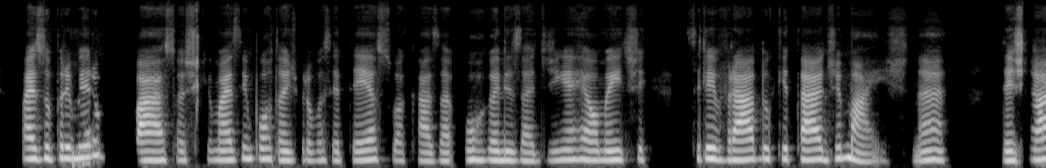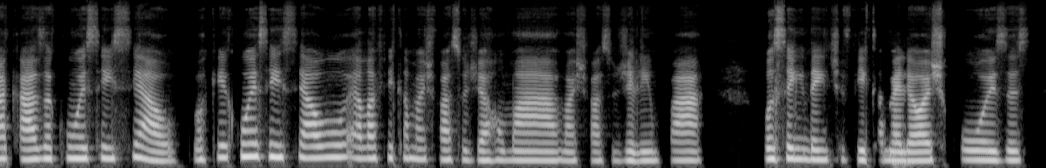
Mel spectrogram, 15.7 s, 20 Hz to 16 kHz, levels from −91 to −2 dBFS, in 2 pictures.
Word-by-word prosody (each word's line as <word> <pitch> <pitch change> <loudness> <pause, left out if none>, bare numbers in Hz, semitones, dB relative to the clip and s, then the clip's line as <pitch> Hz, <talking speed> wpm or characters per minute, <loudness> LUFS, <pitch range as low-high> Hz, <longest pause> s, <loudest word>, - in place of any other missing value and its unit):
mas 230 0 +3
o 245 - +3
1° 250 +5 +2 0.2
passo, 200 0 +3
acho 200 +3 -7
que 205 - -15
o - - -9
mais 205 +1 0
importante 230 -4 -1
pra 195 -1 -8
você 195 0 -7
ter 200 +1 -2
a 215 - +1
sua 200 -2 -11
casa 185 0 -6
organizadinha, 200 -1 -1
é - - 0
realmente 205 0 0 0.3
se - - -11
livrar 215 -2 +4
do 230 - -2
que 230 +1 -3
tá 215 -1 +3
demais, 200 -6 -2
né. 205 +1 0 0.4
Deixar 210 +3 +2
a 235 - +2
casa 225 +1 +3
com 240 +1 -3
o 240 - +5
essencial, 235 -5 +1
porque 225 +5 -3
com 280 - 0
o - - +7
essencial 265 -2 +3
ela 240 -1 0
fica 250 0 -7
mais 225 -1 -3
fácil 210 -1 -4
de 200 0 -8
arrumar, 195 -1 +1
mais 190 0 -5
fácil 190 0 -9
de 195 0 -1
limpar, 195 +1 -1 0.4
você 230 +1 +2
identifica 210 -2 -1
melhor 190 0 +4
as 195 - 0
coisas, 200 -2 0
210 Hz, 190 wpm, -25 LUFS, 195-230 Hz, 0.4 s, o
